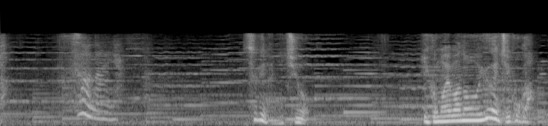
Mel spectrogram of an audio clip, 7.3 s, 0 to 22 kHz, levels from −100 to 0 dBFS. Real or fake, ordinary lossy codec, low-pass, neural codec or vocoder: real; AAC, 32 kbps; 7.2 kHz; none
